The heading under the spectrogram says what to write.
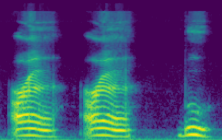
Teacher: Ain is from the middle of the throat and it's a bit squeezing sound.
